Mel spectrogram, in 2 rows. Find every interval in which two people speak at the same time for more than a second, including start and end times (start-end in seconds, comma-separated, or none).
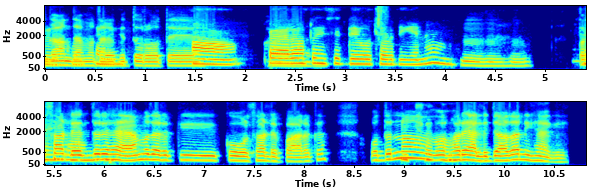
none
